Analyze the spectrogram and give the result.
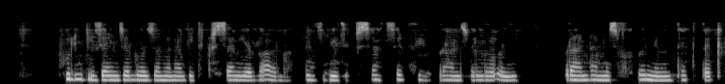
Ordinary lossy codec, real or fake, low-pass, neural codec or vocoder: Opus, 64 kbps; real; 7.2 kHz; none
